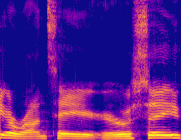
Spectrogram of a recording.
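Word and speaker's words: Aireontae Ersery: Like it's Arante Irsi, something like that. Yeah, so it's going to be Arante Irse, who talking to someone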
